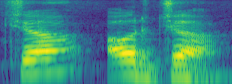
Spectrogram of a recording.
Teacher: ये च वर्ग के जो वर्ण हैं ये तालु से बोले जाते हैं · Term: तालव्य व्यंजन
